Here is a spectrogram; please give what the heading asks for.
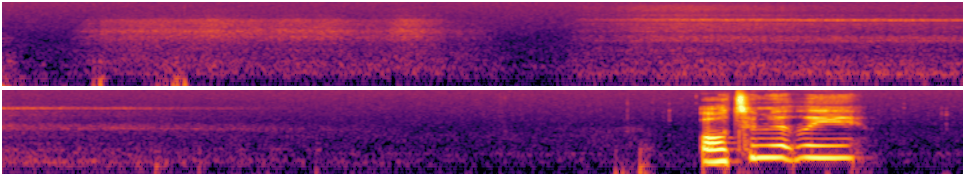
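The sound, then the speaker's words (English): A slow, deep breath, a faint, drawn-out airy inhale and exhale over several seconds, followed by a voice starting to speak at the end. “And so what I'll do is I'll just take a deep breath.”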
